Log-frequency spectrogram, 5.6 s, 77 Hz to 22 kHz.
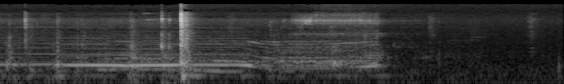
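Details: Philips HD847 coffee machine after cleaning the valve (previously heated and ran the pump but delivered no water); steady pump buzz for a few seconds with a click, then stops as hot water flows and the rinse finishes normally.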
